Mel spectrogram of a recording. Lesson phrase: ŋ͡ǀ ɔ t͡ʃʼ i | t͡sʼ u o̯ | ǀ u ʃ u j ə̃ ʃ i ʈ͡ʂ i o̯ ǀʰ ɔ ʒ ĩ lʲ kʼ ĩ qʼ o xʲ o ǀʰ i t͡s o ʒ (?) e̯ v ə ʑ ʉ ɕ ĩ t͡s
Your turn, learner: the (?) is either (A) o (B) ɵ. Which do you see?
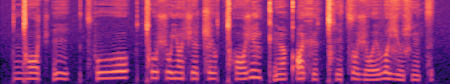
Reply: A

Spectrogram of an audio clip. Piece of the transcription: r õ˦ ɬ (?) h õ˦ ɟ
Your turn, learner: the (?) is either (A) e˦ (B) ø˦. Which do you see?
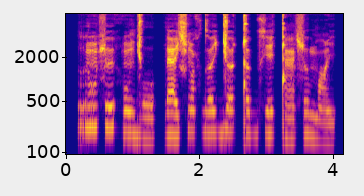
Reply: B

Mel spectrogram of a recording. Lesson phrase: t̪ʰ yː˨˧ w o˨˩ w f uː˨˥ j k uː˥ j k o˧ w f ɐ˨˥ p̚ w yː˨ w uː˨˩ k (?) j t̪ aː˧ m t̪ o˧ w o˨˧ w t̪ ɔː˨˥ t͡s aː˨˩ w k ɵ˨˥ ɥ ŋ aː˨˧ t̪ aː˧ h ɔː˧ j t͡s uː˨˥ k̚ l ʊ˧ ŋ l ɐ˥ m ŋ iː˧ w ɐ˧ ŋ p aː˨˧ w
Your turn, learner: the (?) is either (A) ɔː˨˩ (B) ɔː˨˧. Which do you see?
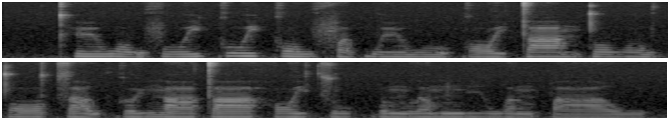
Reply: A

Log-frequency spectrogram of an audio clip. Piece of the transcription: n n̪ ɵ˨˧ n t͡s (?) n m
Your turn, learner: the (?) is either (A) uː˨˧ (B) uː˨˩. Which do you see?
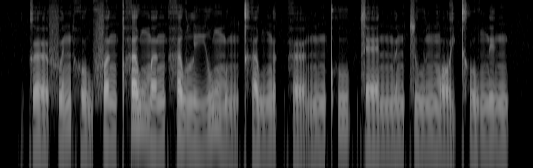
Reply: A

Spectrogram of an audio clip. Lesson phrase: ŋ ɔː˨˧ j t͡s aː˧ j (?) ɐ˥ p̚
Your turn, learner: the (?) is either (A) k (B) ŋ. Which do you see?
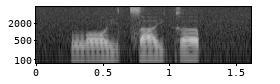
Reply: A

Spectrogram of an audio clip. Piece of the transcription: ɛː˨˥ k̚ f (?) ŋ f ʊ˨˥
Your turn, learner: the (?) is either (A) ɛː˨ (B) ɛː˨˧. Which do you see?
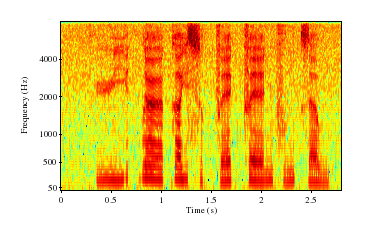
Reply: B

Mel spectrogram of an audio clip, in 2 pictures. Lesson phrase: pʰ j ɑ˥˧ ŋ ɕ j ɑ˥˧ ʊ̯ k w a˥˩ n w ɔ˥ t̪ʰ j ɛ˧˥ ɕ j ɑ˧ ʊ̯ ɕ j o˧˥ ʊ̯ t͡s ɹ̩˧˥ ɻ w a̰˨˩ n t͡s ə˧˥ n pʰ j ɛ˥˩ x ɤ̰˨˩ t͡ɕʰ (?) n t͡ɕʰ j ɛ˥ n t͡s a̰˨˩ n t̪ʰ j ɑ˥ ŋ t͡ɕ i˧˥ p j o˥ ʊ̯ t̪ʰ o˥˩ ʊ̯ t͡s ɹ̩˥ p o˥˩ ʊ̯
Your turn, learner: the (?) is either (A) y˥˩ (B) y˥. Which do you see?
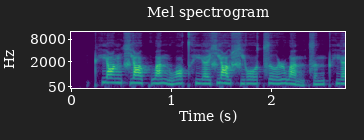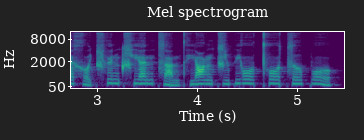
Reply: B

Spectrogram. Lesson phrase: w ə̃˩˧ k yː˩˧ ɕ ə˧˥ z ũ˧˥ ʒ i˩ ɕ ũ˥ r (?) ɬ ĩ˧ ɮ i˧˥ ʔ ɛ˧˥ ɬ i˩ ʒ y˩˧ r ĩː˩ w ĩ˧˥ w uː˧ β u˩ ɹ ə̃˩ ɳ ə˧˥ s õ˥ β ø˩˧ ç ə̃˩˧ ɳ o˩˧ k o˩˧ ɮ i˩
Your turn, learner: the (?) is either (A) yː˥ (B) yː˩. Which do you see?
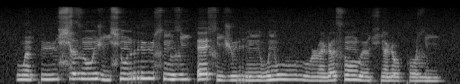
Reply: A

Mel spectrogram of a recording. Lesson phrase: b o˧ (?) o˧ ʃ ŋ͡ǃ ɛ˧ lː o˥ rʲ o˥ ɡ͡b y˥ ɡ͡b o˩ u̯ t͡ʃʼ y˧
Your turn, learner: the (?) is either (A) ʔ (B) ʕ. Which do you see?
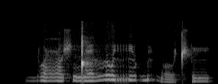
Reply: B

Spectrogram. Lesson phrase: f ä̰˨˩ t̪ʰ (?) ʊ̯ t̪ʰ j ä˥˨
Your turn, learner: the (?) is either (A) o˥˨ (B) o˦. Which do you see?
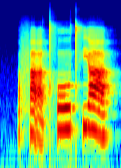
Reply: B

